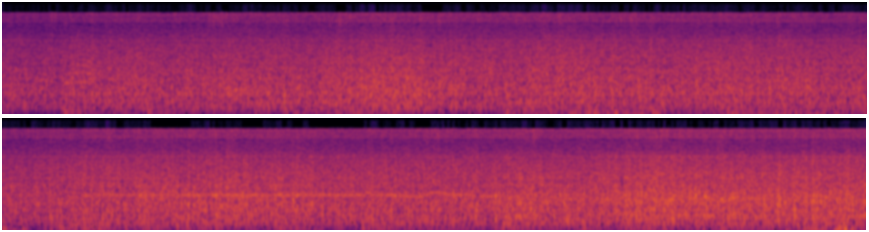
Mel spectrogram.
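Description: Continuous rain in the Konkan region hisses evenly throughout, a dense wash of falling water with a faint low rumble underneath.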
